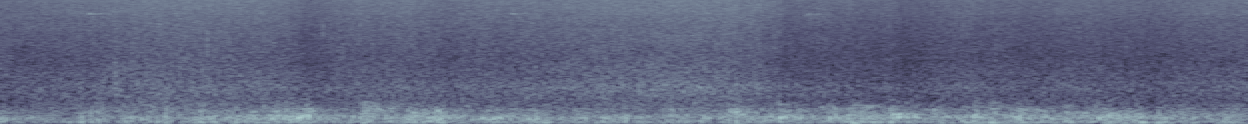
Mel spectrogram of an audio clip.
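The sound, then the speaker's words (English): Deep, continuous thunder rumbles steadily through the whole stretch as rain approaches, a low rolling roar with some wind buffeting the microphone and no voices. “Can you hear that thunder?”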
